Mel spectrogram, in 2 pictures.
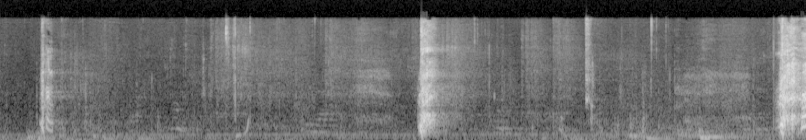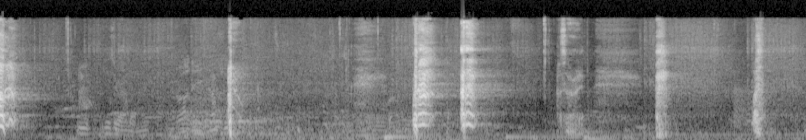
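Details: Repeated short, harsh adult coughs and throat clearing during a pause in a speech; the Australian government minister was later tested for coronavirus after the coughing fit.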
